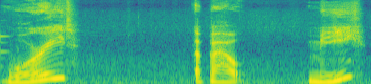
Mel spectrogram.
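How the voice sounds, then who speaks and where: An actor voicing a gentle, timid young dragon boy in a video game, speaking earnestly and hesitantly. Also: mid-range voice, huge pitch swings, very slow, slight background noise, exaggerated voice. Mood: timid, touched.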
